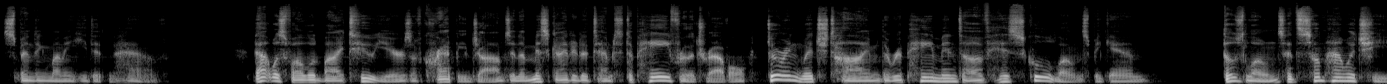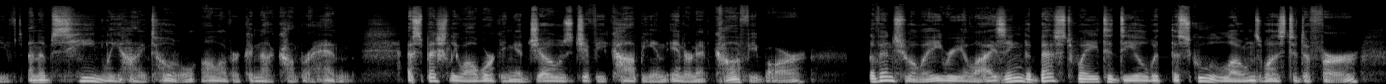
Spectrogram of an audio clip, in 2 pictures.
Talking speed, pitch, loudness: 155 wpm, 95 Hz, -24 LUFS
